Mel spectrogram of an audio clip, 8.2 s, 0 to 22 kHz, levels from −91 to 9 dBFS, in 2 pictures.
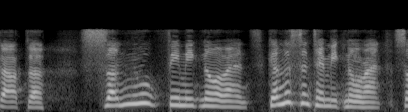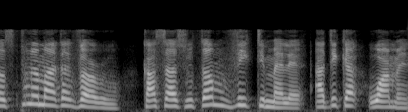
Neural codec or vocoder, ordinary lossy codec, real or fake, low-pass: codec, 16 kHz in and 24 kHz out, 0.4 kbps, LongCat-Audio-Codec, two codebook decoder; none; fake; 7.2 kHz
